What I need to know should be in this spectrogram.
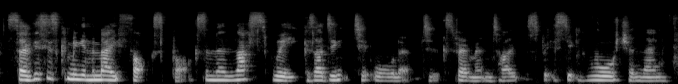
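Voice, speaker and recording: A woman's voice: mid-range voice, fairly even intonation, moderate pace, a little mellow. A woman with a Bristolian accent chats her way through a live crafting session. She giggles often and greets her viewers by name. She is recorded on a phone set on her desk at home. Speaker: craft livestream host. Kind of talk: casual live craft chat. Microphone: phone camera on desk.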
